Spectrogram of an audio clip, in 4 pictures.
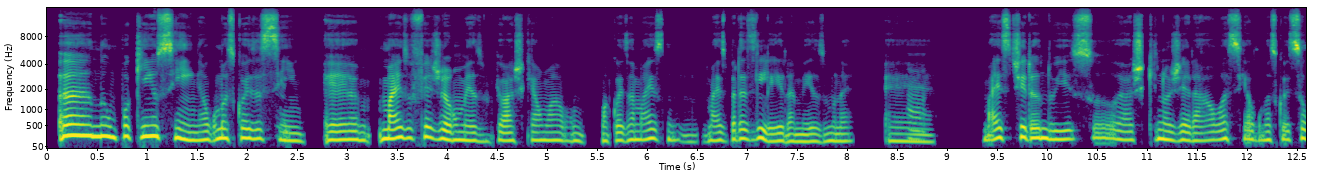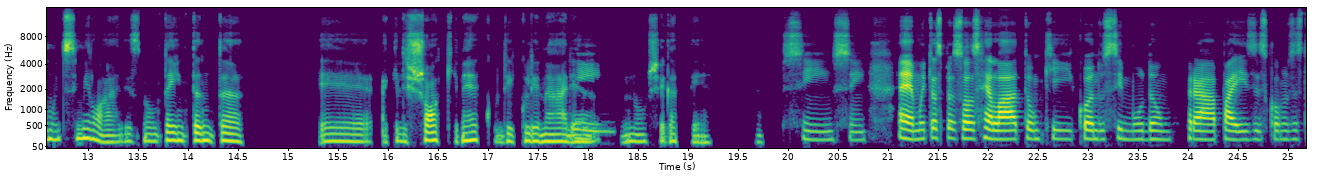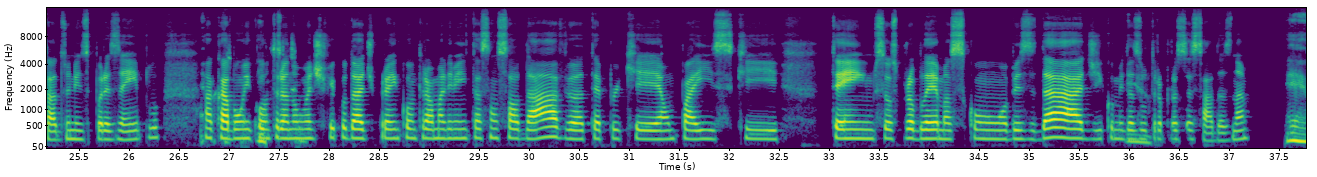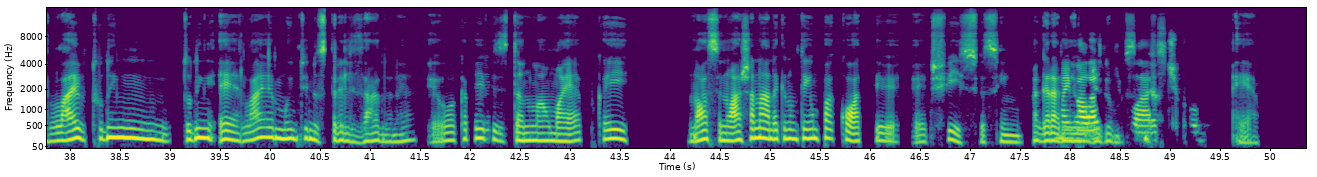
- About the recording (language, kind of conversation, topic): Portuguese, podcast, Como a comida da sua infância marcou quem você é?
- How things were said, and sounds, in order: none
